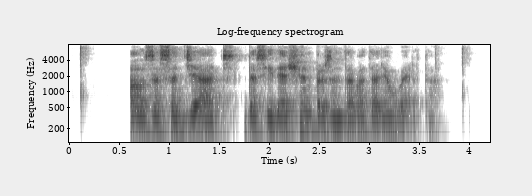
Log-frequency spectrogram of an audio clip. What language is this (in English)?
Catalan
